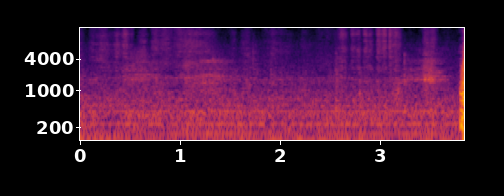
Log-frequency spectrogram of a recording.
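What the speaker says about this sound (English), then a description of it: "I'm just going to go ahead and trace 1 circle first, cut it out." A pencil or pen scratches steadily across cardstock while tracing a circle, a soft continuous rubbing close by, ending with a brief louder knock of handling.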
